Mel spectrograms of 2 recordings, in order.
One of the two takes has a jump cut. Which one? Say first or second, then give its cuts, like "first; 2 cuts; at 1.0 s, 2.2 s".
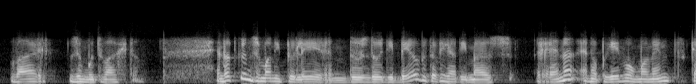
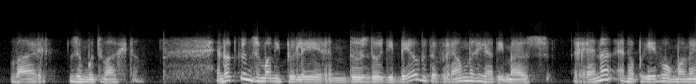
first; 1 cut; at 4.4 s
